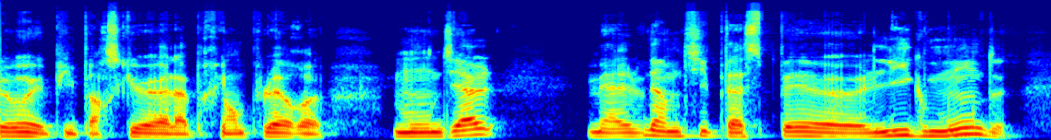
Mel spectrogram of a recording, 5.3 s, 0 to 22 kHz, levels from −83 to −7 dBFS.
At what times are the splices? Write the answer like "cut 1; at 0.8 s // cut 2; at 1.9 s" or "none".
cut 1; at 1.1 s // cut 2; at 3.2 s // cut 3; at 3.6 s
